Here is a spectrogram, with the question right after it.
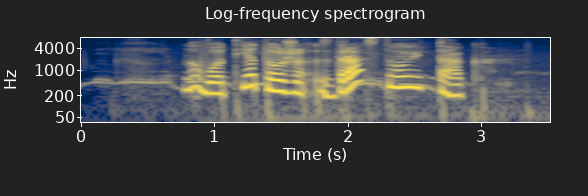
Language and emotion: Russian, positive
